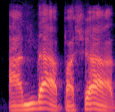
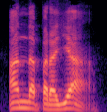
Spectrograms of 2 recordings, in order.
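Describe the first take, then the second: First: It is said with an Argentine accent. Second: It is said with a Peruvian accent.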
